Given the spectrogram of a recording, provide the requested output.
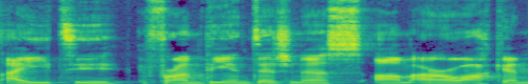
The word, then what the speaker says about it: Ayiti: They chose the name Haiti um which in in both French and Korean is pronounced Aayiti from the indigenous um Arawakan name uh which I I believe means yeah land of mountains in in Awok.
